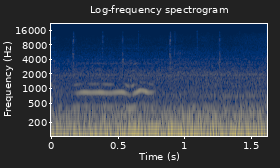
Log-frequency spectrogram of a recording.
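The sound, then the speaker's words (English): Steady low rumble of a car on the road, heard from inside the vehicle, with constant engine and tire drone and a faint whistling tone briefly rising above it. “Yeah, we're zooming. Driving around.”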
